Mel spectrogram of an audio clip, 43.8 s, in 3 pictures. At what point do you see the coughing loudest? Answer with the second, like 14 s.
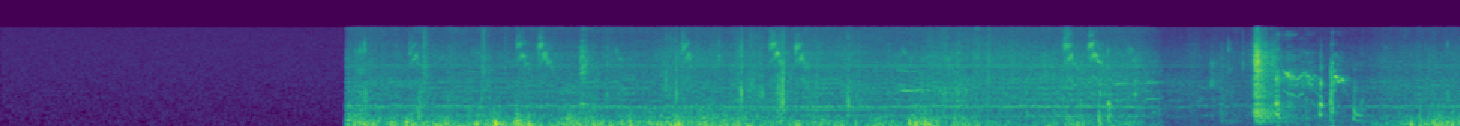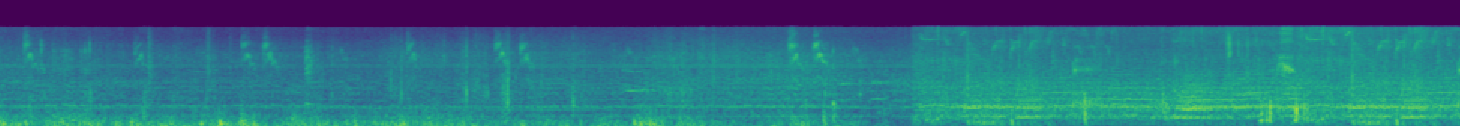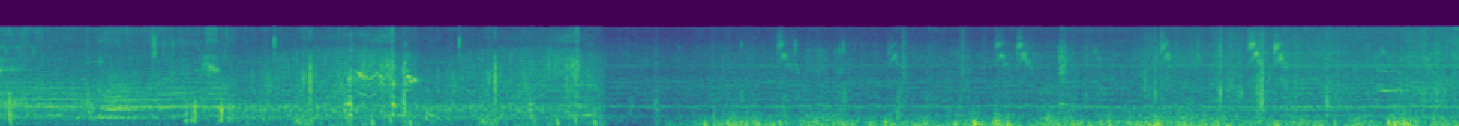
33 s.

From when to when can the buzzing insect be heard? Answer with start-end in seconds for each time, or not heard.
3.5-43.7.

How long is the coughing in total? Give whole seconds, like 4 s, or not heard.
2 s.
